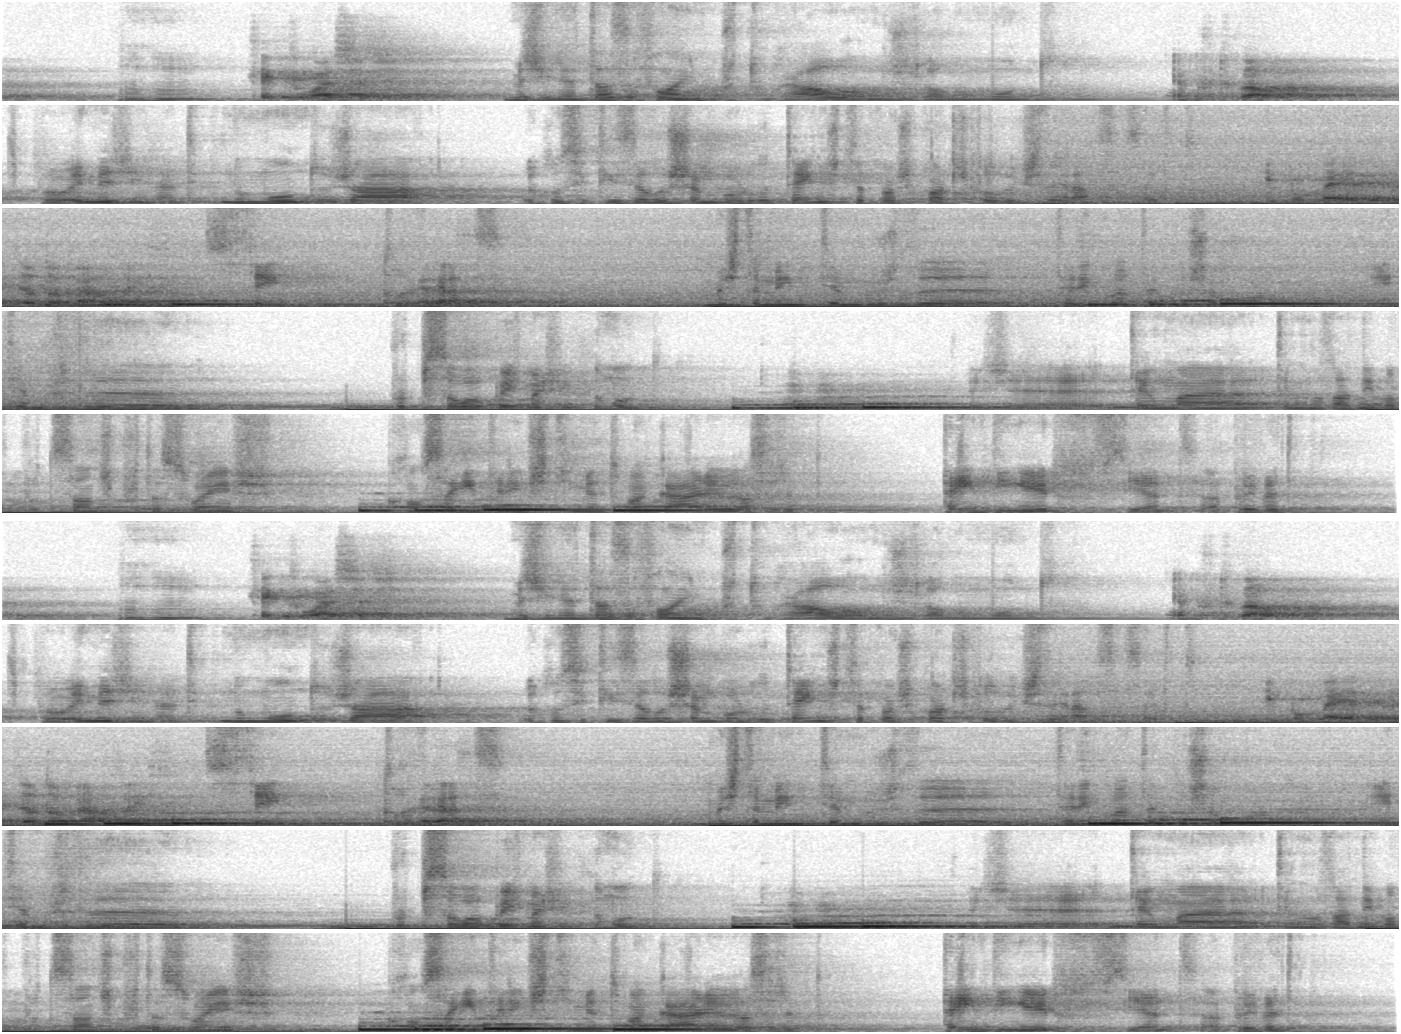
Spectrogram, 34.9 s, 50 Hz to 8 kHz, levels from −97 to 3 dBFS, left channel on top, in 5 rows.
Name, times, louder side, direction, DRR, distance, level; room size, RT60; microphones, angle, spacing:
voice 1, 0.6-1.0 2.5-5.3 7.2-9.1 9.6-12.8 15.0-15.5 15.9-16.5 17.5-22.1 22.9-24.2 25.8-29.3 29.9-31.9 32.7-34.4, equal, 5° right, 0 dB, 1.5 m, -28 dB
voice 2, 1.2-2.0 5.8-6.4 13.3-14.8 15.9-16.2 24.9-25.2, equal, 15° left, -1 dB, 5.5 m, -25 dB
Mechanical fan, 11.6-22.2, equal, 35° left, 1.4 m, -31 dB
sound 1, 12.8-16.3 17.3-21.7 22.2-31.5, right 4 dB, 85° right, 0.7 m, -19 dB
30.0 x 19.0 x 6.2 m, 2.5 s
head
